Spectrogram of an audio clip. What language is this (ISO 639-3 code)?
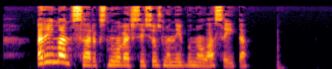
lav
